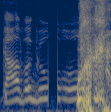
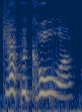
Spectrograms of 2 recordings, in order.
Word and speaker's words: capicola: Loves gabagool. Gabagool is not a real thing. It's a mispronunciation of Capicola.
